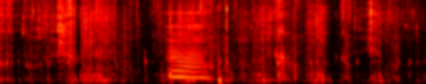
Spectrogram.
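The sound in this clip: Someone crunches on small heart-shaped baby food snacks, with crisp crunching bites mixed among talking voices and a short, sharp crack standing out in the middle.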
